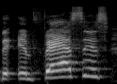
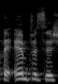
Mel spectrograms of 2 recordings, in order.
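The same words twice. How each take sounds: First: Emphasis said as em-FASS-is; stress on wrong syllable. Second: Said in the usual way. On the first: Shown as a demonstration. Host jokes about misplaced focus, stress on second syllable of emphasis. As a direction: punch the middle of emphasis, higher pitched. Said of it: "emphasis on the wrong syllable".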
